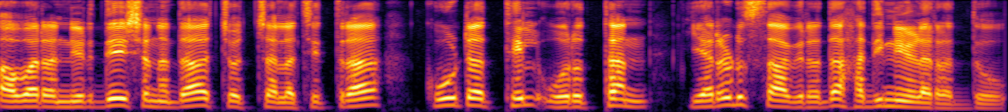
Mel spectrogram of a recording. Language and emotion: Kannada, neutral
